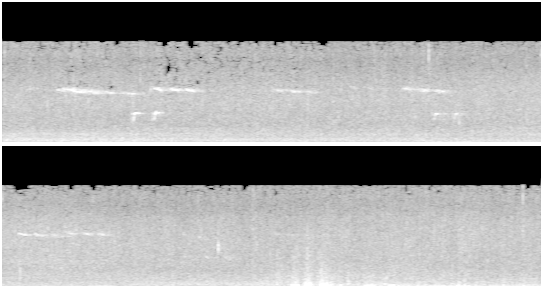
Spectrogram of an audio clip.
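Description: Steady, dense rain mixed with ocean surf. Faint, short, high bird calls come now and then, and a louder, crackling swell of storm noise comes about eight seconds in.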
